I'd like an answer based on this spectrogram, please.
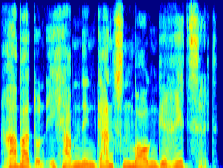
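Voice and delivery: high, loud, rushing eagerness; excited call. A narrator's reading. Ida tells Katinka about puzzling all morning, excited call. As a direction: gush it out fast to a friend. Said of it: "rief Ida".

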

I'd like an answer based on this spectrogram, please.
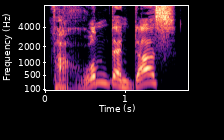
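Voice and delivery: loud, high, drawn-out question; astonished cry. A narrator's reading. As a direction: call it out in puzzlement. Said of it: "rief Ram". (verwundert gerufen)

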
